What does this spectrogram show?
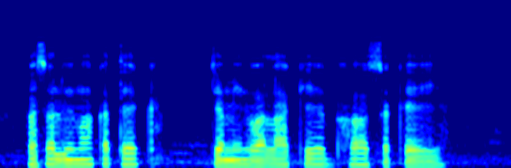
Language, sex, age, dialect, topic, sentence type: Maithili, male, 31-35, Eastern / Thethi, agriculture, question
